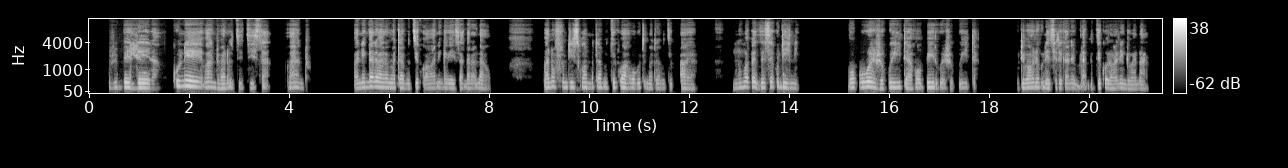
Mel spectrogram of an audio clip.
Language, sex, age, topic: Ndau, female, 36-49, health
